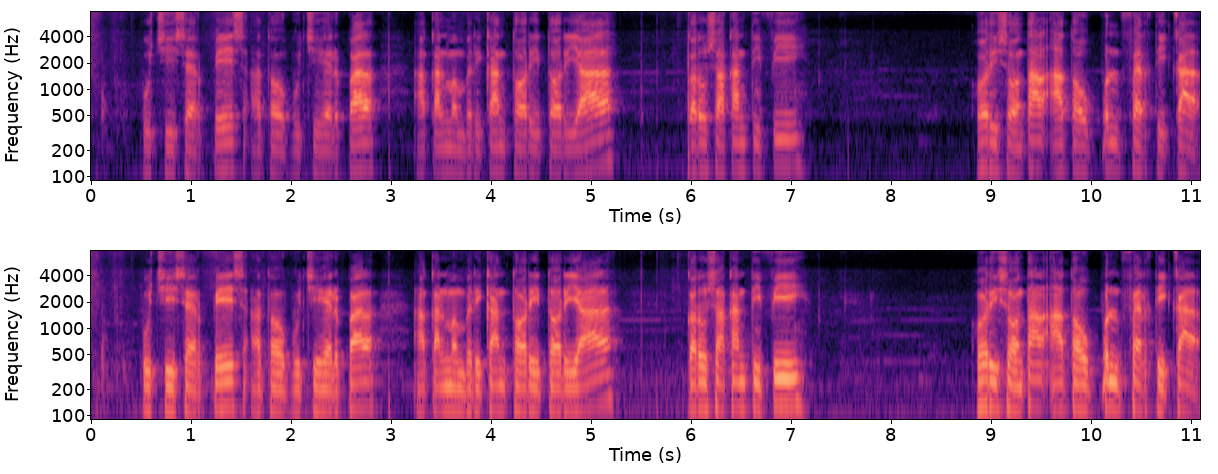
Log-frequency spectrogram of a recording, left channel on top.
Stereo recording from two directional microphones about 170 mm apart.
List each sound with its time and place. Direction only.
0.5 s a man's voice: 10° right (ahead or behind)
8.8 s speech: 15° right (ahead or behind)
